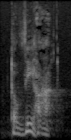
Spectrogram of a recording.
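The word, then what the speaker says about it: Toviah: Actually, it's a Hebrew name, and it's Toviha.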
